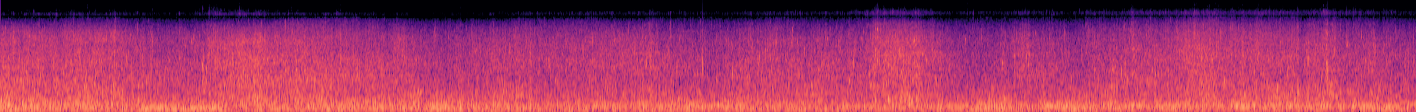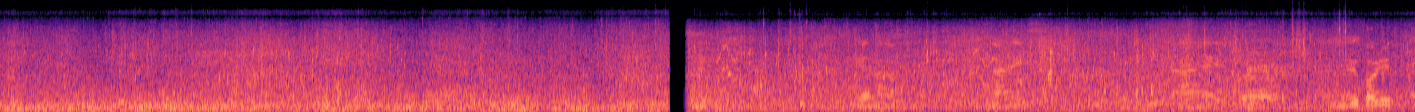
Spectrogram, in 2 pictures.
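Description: Small waves washing and splashing against the jetty's rocks, with wind buffeting the microphone; a steady noise with a brief break about three-quarters of the way through.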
